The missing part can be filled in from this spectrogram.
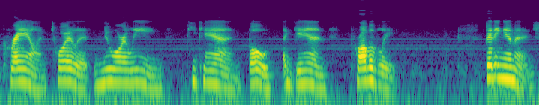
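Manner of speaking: loud, slow word-by-word reading of each word; careful pronunciation demo. Shown as a demonstration. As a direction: sound out every word for the viewer. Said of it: "help you pronounce it".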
